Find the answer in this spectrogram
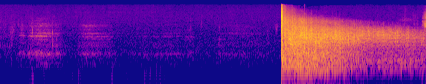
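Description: A single hunting-rifle shot fired at a bull elk about four seconds in: one sharp, very loud report that fades slowly over the next two seconds.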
